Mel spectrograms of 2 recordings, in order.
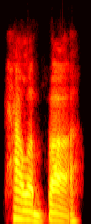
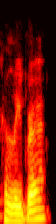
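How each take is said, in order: First: The word is said with an unspelled ending. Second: The word is said as it is spelled. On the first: This is the officially correct way. "it's actually Caliba is the pro- is the correct pronunciation" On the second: This follows the spelling out of habit. "I will continue to call it Calibra. That's how it's freaking spelled"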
